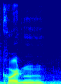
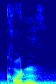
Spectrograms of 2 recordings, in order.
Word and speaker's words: Corden: Reaves coke commercial at James Corden Gordon Gordon no I said it right the first time that James Corden showed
